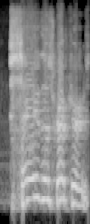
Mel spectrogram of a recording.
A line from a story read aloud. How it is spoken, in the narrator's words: exclaimed Cajetan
